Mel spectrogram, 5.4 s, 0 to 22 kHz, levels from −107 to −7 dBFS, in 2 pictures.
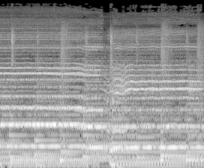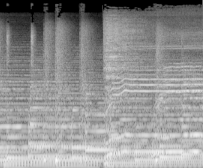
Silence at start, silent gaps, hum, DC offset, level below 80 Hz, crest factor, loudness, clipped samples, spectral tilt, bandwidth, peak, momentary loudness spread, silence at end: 0 s; none; none; under 0.1%; -32 dBFS; 12 dB; -14 LUFS; under 0.1%; -4 dB/octave; 18.5 kHz; -2 dBFS; 6 LU; 0 s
